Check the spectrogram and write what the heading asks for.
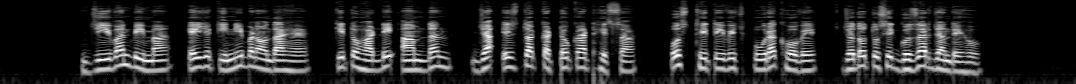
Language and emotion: Punjabi, neutral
